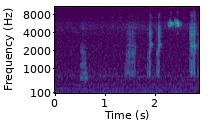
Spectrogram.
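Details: Great reed warbler song of harsh, creaky notes, spaced at first then quickening into a grating chatter with a thin high squeak near the end, over faint background hiss.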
